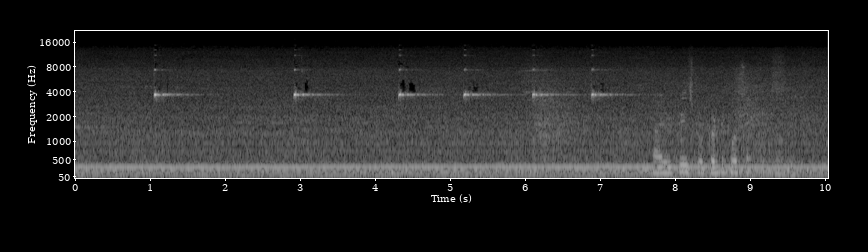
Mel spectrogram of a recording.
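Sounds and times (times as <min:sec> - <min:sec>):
electrical hum: 0:00.0 - 0:10.0
short high beeps: 0:01.0 - 0:01.6, 0:04.3 - 0:07.4.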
